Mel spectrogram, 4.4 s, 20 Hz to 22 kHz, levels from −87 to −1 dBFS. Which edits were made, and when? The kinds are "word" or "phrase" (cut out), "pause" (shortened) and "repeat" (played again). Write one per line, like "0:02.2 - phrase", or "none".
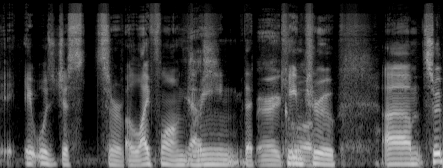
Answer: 0:01.2 - word
0:02.4 - word

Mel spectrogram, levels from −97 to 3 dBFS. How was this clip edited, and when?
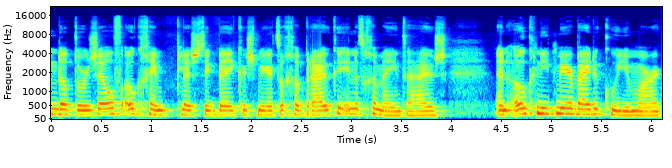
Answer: none

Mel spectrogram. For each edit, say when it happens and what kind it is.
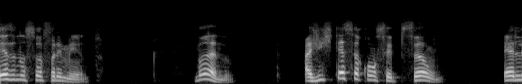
none

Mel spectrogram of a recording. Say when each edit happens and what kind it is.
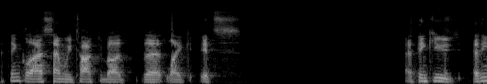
0:01.4 - phrase

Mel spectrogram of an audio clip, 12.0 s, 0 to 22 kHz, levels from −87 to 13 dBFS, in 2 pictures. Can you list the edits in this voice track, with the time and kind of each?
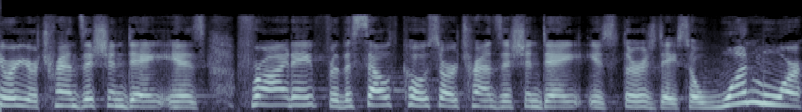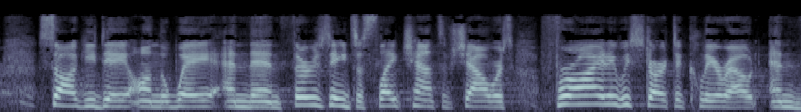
0:08.6 - word

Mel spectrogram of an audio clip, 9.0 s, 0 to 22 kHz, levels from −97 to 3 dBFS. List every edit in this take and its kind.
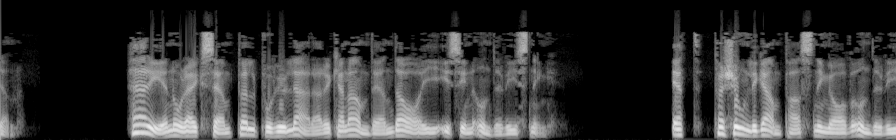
none

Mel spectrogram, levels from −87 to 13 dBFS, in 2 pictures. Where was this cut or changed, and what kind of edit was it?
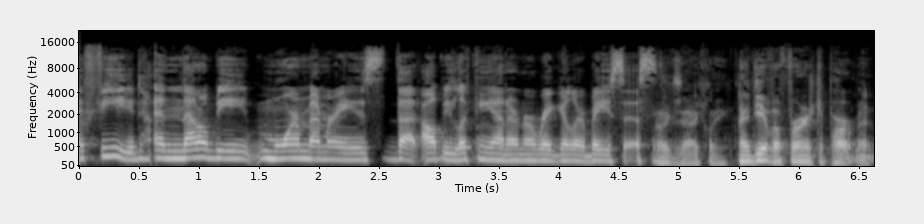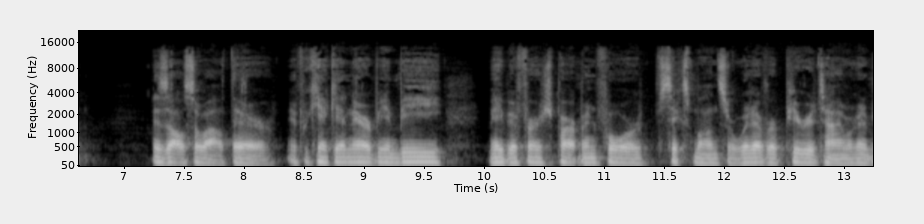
none

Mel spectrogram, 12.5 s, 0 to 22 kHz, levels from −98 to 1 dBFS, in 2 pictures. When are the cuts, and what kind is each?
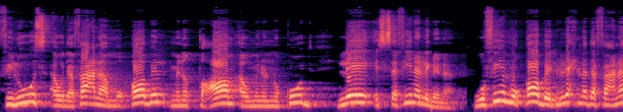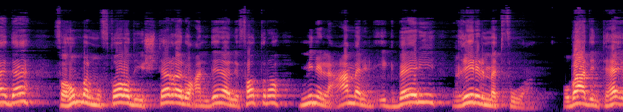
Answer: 0:04.3 - word
0:04.7 - pause
0:05.6 - word

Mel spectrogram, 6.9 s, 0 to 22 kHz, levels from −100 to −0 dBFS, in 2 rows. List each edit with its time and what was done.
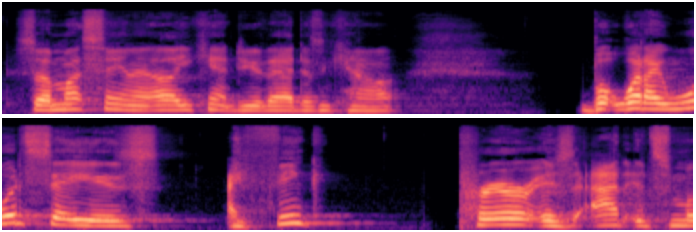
none

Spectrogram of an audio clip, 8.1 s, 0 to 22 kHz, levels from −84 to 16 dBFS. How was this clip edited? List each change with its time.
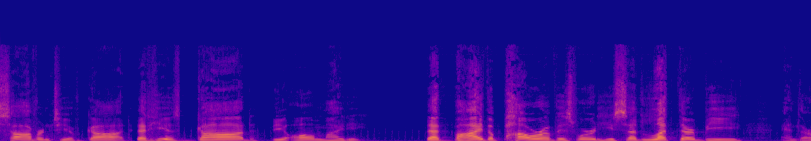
0:01.3 - pause
0:02.6 - pause
0:03.8 - pause

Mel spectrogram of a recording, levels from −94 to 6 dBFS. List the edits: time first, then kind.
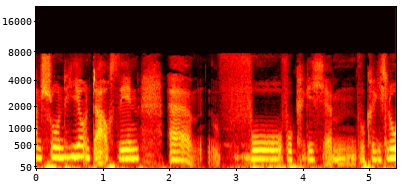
none

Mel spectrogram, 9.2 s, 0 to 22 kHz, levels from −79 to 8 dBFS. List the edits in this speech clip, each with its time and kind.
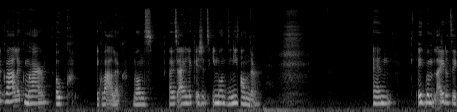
0:01.0 - pause
0:02.0 - phrase
0:04.8 - phrase

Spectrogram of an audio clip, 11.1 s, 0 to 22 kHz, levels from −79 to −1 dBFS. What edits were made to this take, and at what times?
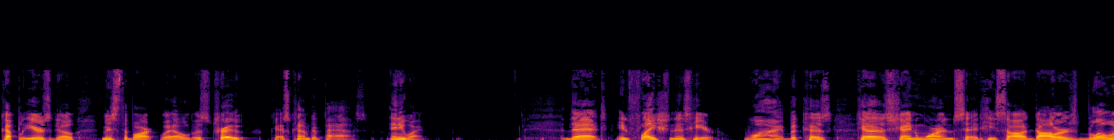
0:01.9 - word
0:02.8 - word
0:05.6 - phrase
0:06.1 - pause
0:08.6 - word

